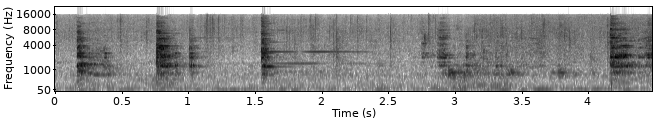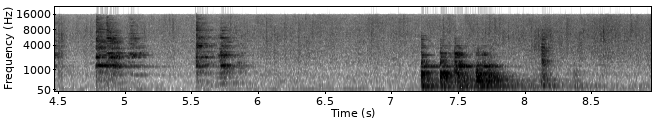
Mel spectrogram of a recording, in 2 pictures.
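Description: Chopped vegetables and julienned carrots frying with a steady sizzle on a hot black grill plate over charcoal. A metal spatula scrapes and clicks as it pushes them off a board onto the plate, with a louder burst of sizzling and stirring about seven seconds in as the carrots are turned.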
